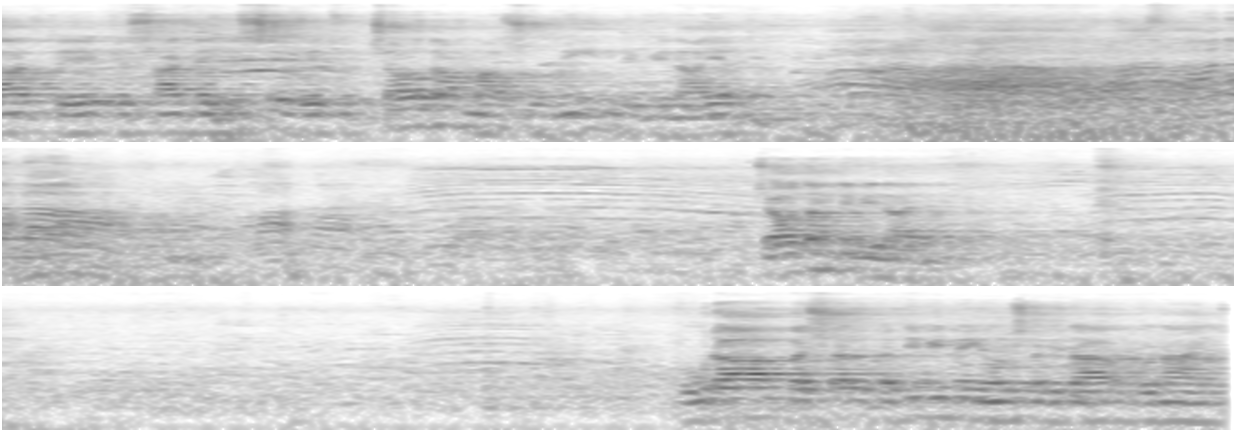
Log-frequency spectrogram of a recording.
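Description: A man speaks passionately into a microphone over loudspeakers in a large echoing hall.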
